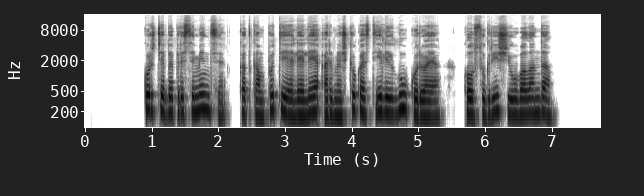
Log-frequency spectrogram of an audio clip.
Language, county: Lithuanian, Telšiai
